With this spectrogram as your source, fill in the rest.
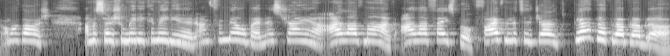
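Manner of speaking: play-acted, very high, gushing excited babble. Retelling meeting the comms guy: imitating own excited gushing. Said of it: "all the excitement just poured out".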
